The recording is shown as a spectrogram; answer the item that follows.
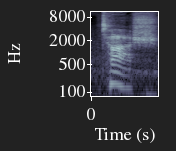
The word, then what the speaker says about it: Tash: roman roman's assistant or tash pronounced cash just okay is that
